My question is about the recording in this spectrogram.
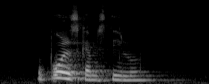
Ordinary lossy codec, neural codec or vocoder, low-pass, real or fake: none; none; 19.8 kHz; real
